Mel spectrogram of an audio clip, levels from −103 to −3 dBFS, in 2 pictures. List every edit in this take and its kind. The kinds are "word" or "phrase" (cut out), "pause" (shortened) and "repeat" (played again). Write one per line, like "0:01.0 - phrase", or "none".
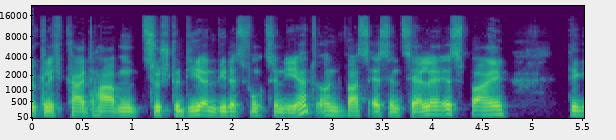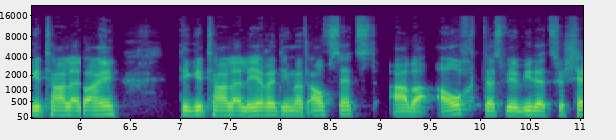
0:03.4 - phrase
0:06.0 - repeat
0:08.2 - word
